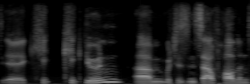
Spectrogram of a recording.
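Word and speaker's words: Kijkduin: descend on protected beaches at I can't even pronounce the name. It's Kikdoen, which is in South Holland in the Netherlands.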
